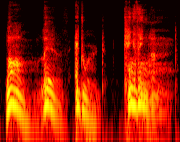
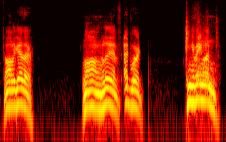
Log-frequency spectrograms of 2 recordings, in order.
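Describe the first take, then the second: First: Slow, rumbling chorus of rough men; crowd response. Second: Higher, louder rallying call; leading a cheer. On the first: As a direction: answer as a rowdy crowd. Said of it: "thundergust from the motley crew". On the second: Ruffler leads the cheer. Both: Acted.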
